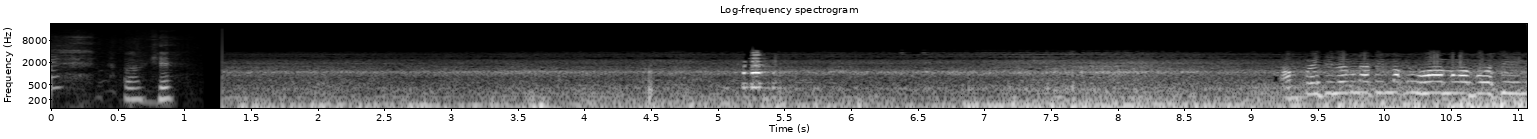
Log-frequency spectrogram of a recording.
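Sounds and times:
motorcycle engine and wind rumble: 0:01.3 - 0:11.0
vehicle horn toot: 0:05.2 - 0:05.6.

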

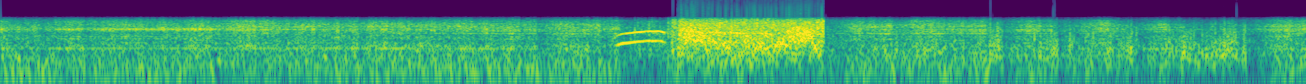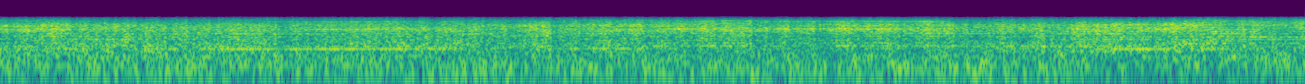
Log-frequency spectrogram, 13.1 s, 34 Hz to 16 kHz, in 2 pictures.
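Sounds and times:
scooter engine cruising: 0:00.0 - 0:13.0
wind rushing over microphone: 0:00.0 - 0:13.0.

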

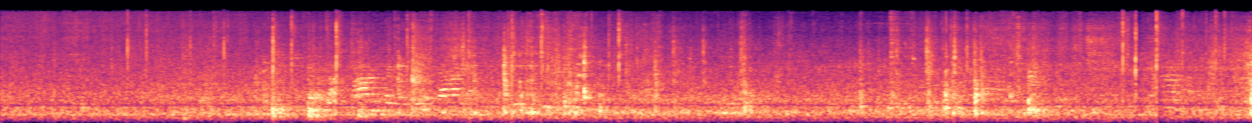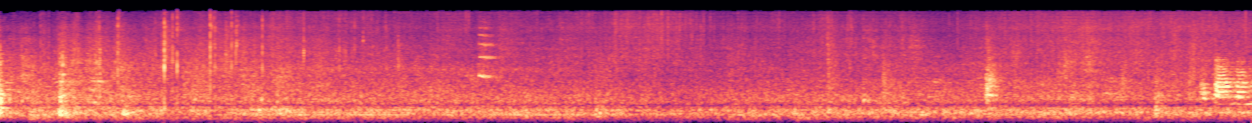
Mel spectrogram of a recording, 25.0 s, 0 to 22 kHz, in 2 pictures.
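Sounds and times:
food sizzling with crackles: 0:00.0 - 0:25.0.

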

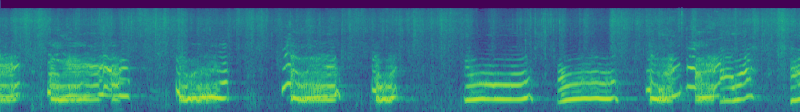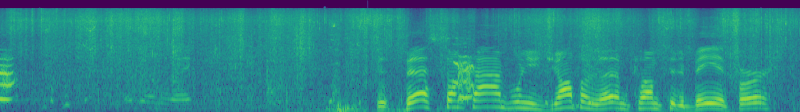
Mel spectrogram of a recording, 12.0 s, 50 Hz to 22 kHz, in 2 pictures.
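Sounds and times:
hound baying: 0:00.0 - 0:06.4, 0:09.3 - 0:09.8.

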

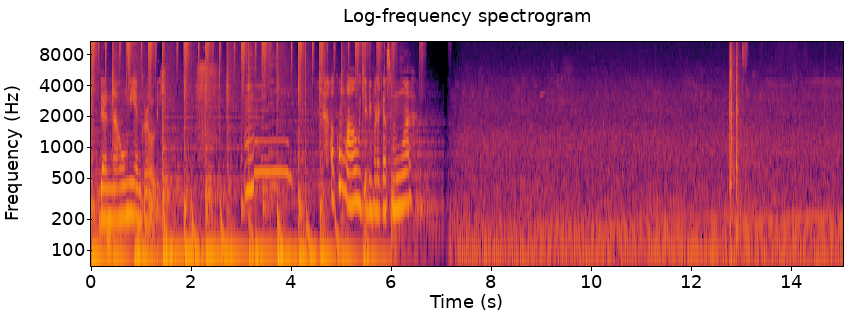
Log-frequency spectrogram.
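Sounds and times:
sharp clicks: 0:12.8 - 0:13.2.

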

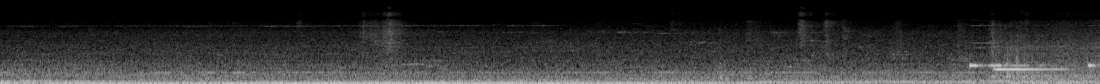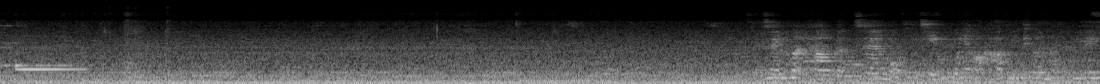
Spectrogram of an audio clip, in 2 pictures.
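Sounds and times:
low hum of stopped train: 0:00.0 - 0:22.0
two-tone door chime: 0:09.7 - 0:12.1.

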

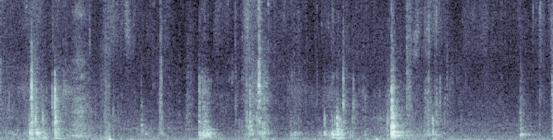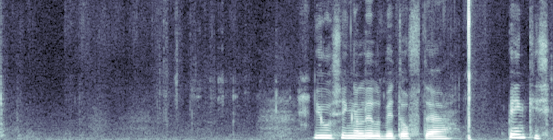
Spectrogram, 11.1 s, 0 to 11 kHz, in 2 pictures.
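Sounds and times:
flower stems rustling: 0:05.4 - 0:10.2.

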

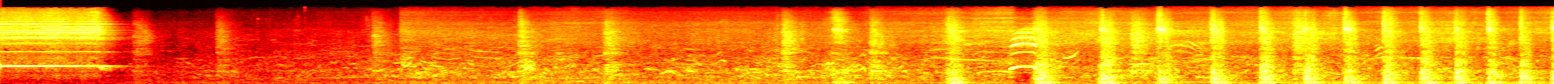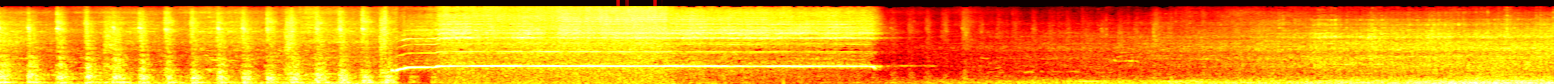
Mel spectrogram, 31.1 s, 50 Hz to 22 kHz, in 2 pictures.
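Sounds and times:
steam whistle: 0:00.0 - 0:01.4, 0:19.4 - 0:24.8
steam locomotive exhaust chuffing: 0:00.0 - 0:31.0.

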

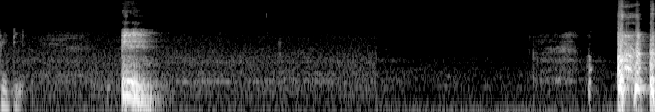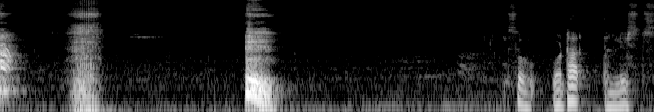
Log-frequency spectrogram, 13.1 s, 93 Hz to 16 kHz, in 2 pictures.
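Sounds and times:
person breathing: 0:00.4 - 0:01.0, 0:05.3 - 0:06.0
person coughing: 0:01.2 - 0:01.7, 0:06.2 - 0:07.6, 0:09.0 - 0:09.5.

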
